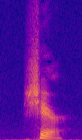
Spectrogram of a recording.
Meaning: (noun) A portion of something, especially a portion given or allotted to someone
- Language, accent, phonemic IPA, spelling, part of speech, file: English, US, /ʃɛɚ/, share, noun / verb, En-us-share.ogg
